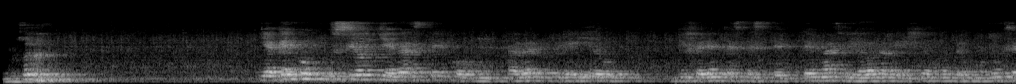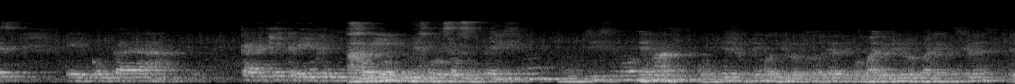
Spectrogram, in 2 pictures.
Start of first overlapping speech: 13.6 s

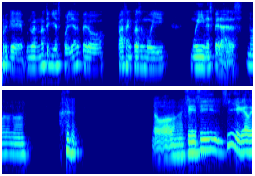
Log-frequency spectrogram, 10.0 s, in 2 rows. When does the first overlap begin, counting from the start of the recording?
none

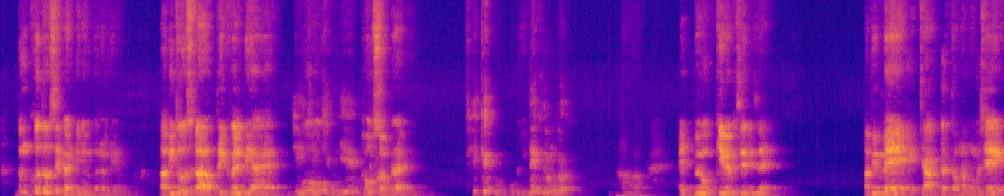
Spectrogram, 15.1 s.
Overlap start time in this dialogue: 4.4 s

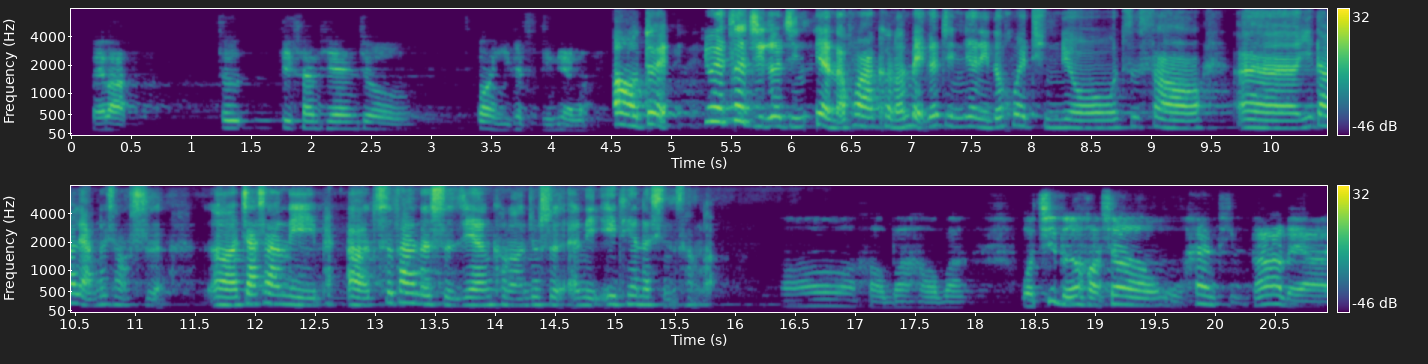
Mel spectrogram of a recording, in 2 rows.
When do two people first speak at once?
none

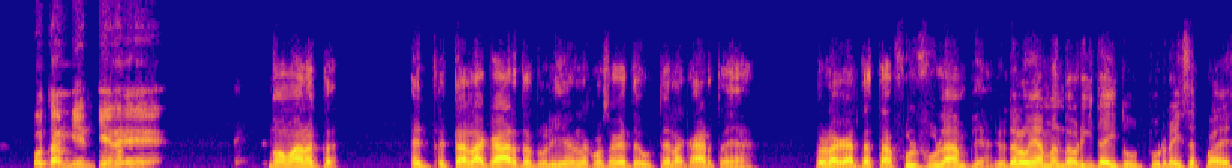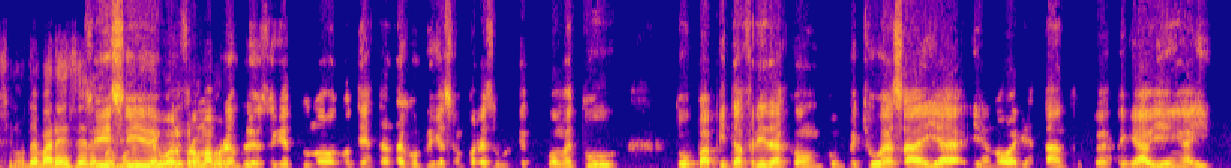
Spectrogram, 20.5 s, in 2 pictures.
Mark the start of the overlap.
11.0 s

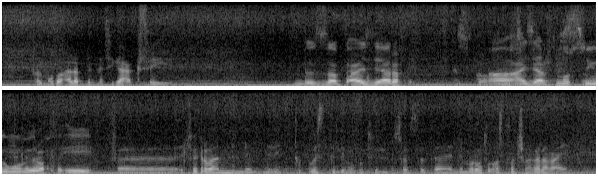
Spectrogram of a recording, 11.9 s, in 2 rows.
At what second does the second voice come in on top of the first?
4.9 s

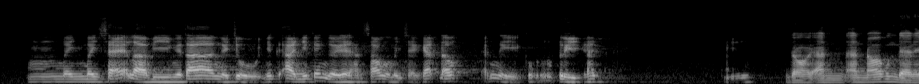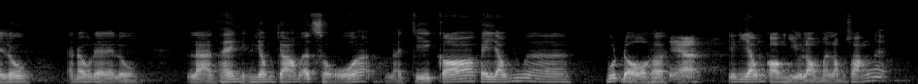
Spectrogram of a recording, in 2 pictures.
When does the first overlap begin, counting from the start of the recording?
none

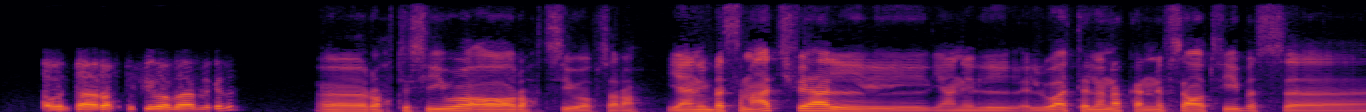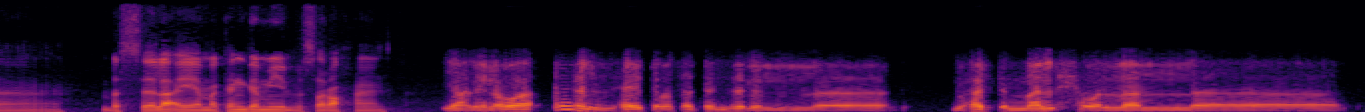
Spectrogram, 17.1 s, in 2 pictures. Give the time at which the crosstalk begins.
none

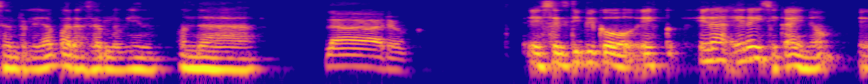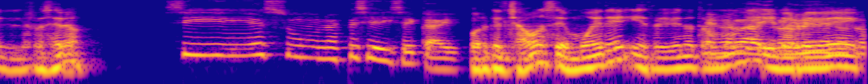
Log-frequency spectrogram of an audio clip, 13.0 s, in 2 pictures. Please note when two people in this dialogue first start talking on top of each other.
11.8 s

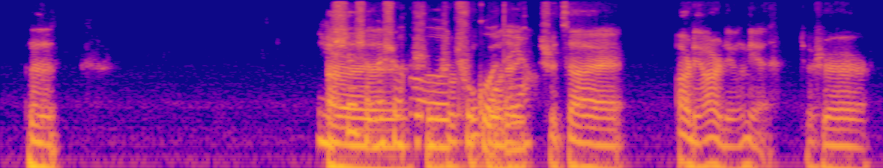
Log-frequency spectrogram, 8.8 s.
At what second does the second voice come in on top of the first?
3.3 s

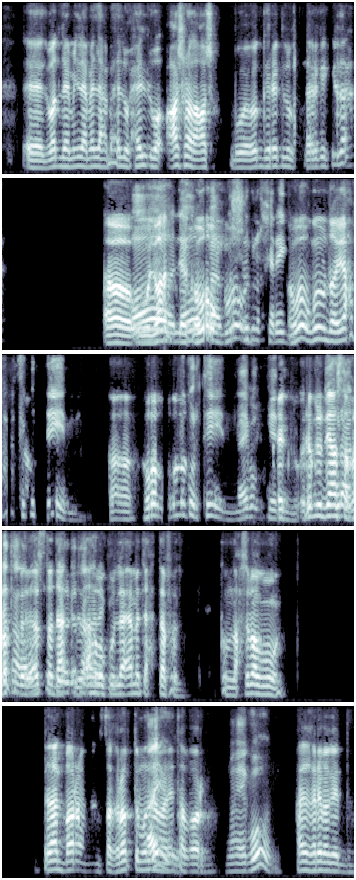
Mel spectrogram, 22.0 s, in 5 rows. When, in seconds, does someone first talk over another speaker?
6.0 s

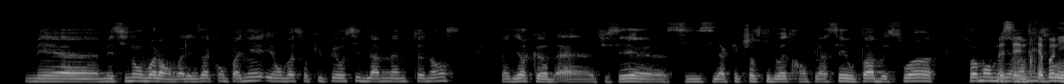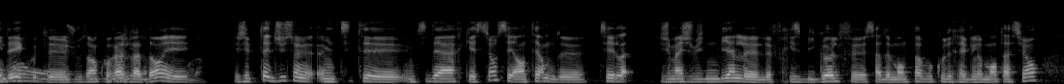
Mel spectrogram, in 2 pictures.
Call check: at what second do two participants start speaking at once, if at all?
10.0 s

